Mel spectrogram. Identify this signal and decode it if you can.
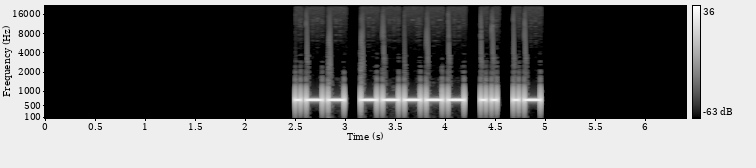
Morse code, heard as a keyed tone, about 22 wpm, 700 Hz. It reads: W0IA
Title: USA Call Signs - 4 Characters - Repeated 3x - 22wpm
